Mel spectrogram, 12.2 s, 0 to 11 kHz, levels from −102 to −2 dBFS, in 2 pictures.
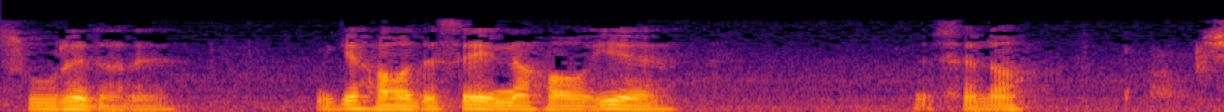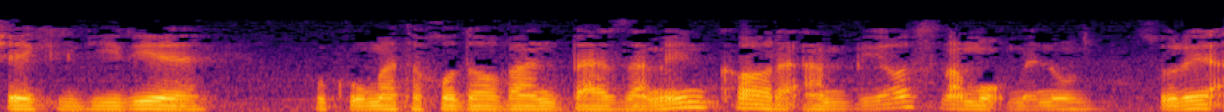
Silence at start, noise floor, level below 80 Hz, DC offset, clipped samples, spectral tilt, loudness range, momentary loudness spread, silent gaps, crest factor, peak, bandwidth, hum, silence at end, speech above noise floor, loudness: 0 s; -50 dBFS; -44 dBFS; under 0.1%; under 0.1%; -10.5 dB/octave; 5 LU; 14 LU; none; 18 dB; -4 dBFS; 5.8 kHz; none; 0 s; 30 dB; -21 LUFS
